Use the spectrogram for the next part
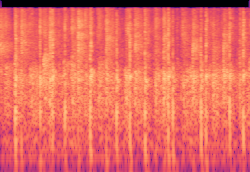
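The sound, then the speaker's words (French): Audience applause, a steady patter of many hands clapping at a lively, uneven rhythm for a few seconds, fairly loud throughout with no voices over it. “Eh ben, on peut l'applaudir, merci beaucoup.”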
